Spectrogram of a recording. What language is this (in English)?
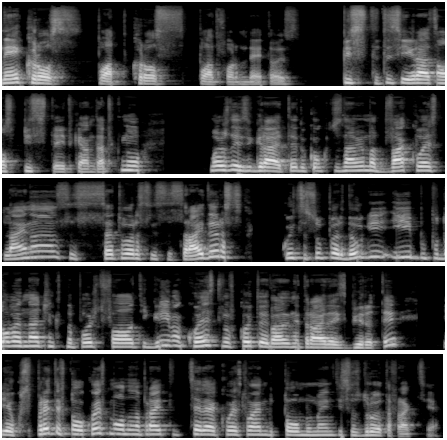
Bulgarian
